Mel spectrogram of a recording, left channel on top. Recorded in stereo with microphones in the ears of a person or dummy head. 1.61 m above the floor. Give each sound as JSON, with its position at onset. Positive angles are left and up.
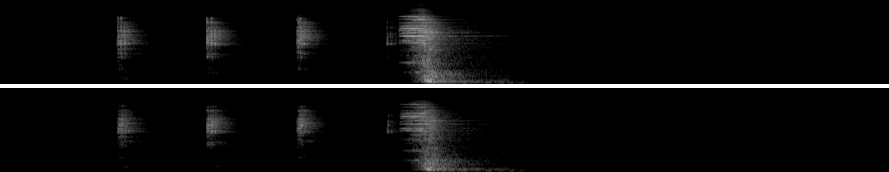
{"t": 1.2, "sound": "ticking", "side_deg": 35, "distance_m": 2.5}
{"t": 4.0, "sound": "a thud", "side_deg": 60, "distance_m": 4.0}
